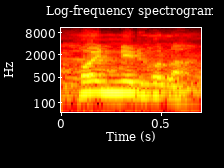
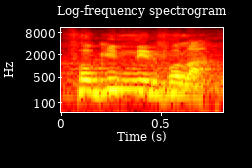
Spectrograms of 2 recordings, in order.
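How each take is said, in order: First: It is said in a Noakhali dialect accent. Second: It is said in a standard Bengali accent.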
